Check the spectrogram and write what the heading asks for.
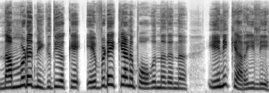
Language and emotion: Malayalam, angry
